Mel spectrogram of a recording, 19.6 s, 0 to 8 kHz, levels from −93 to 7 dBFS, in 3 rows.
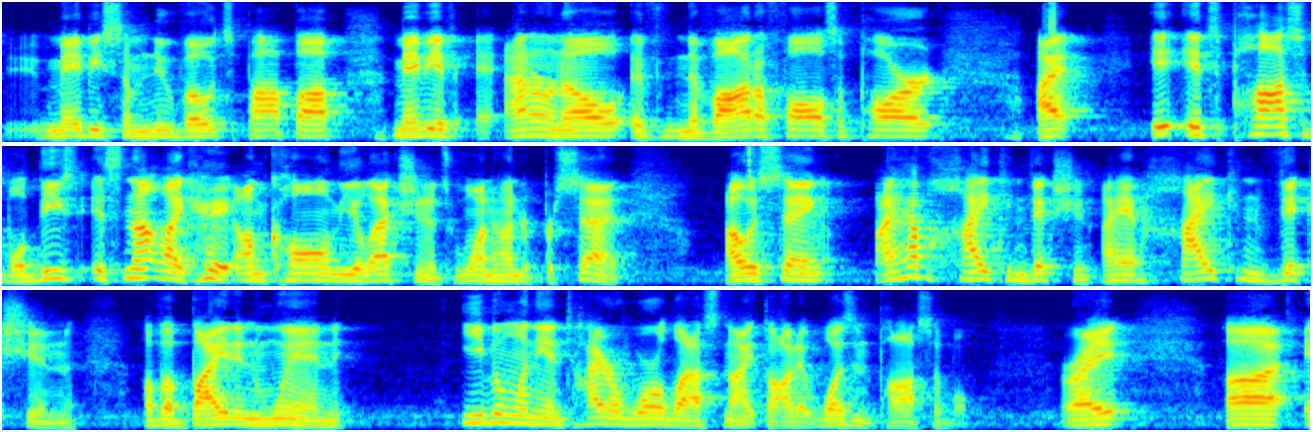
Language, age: English, 40-59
